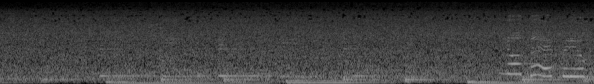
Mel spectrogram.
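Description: A waterfall flows through primeval forest near the upper reaches of a falls in Mexico, giving a steady, even broadband rush that runs the whole time beneath music with singing.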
